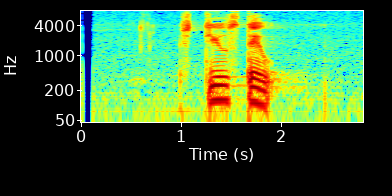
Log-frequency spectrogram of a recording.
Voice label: thank you very much 2nd person singular, teotitlan; informal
